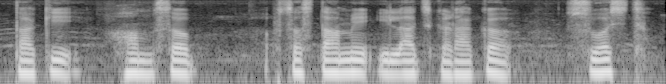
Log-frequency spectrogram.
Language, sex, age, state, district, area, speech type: Maithili, male, 30-45, Bihar, Muzaffarpur, urban, spontaneous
